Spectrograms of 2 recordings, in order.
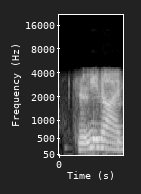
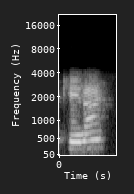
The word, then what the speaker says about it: Kenai: The proposed ordinance also cites complaints about the impact of a growing cat population on the Kenya animal shelter resources. – Kenai. – Is that how you pronounce the city name, Kenai? – Yeah, Kenai. – Okay, Kenai.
